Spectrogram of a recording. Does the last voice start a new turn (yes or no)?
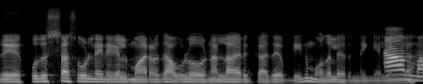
yes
